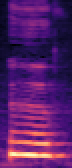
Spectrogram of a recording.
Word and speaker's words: ү: Для того, чтобы правильно произнести данный звук, нужно вытянуть губы в трубочку, как при произношении звука У, но при этом изменить положение языка. Кончик языка касается нижних зубов и поднимается его середина.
